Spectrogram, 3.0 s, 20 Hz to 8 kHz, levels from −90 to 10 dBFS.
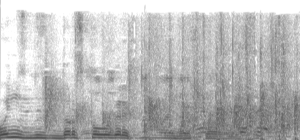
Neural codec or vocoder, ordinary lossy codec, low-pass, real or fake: none; AAC, 32 kbps; 7.2 kHz; real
